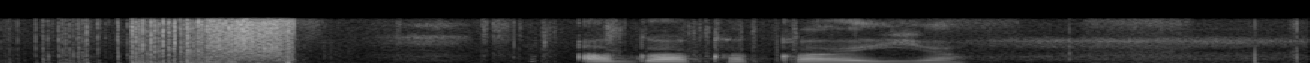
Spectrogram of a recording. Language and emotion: Russian, neutral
